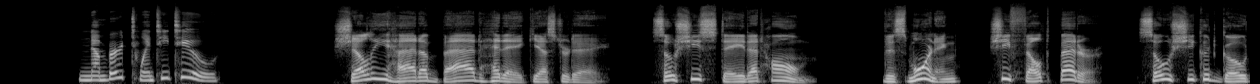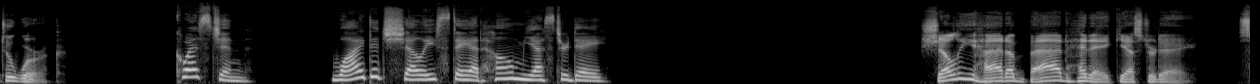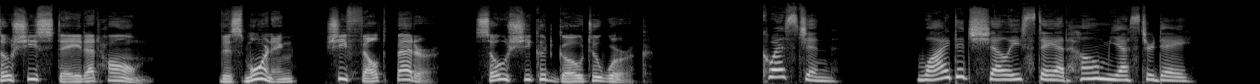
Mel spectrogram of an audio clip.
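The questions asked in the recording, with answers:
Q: Why did Shelley stay at home yesterday?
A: She had a bad headache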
